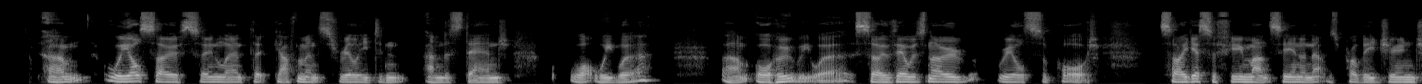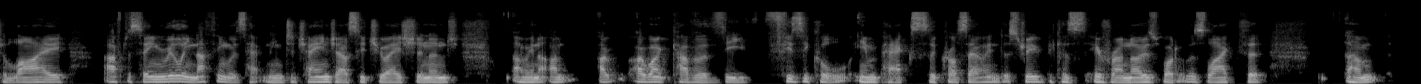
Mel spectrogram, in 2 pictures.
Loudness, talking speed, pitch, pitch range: -27 LUFS, 150 wpm, 110 Hz, 105-125 Hz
